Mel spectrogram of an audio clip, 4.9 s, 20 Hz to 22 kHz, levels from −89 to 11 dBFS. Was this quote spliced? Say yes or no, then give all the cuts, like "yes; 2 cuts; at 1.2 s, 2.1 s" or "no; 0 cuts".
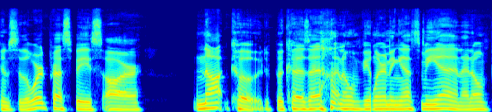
yes; 1 cut; at 3.7 s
